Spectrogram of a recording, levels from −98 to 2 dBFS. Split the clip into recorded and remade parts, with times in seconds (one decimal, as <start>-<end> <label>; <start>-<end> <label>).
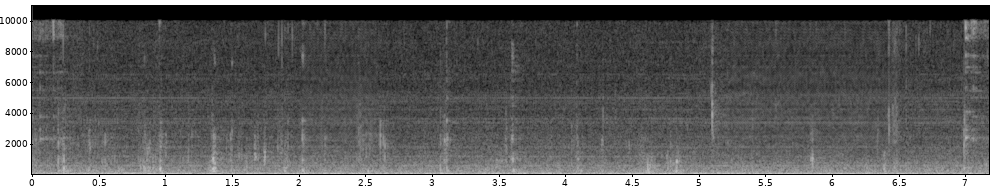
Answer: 0.0-2.0 recorded; 2.0-2.6 remade; 2.6-5.2 recorded; 5.2-6.5 remade; 6.5-7.2 recorded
